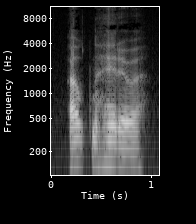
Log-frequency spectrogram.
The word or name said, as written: Allt na h-Eirbhe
